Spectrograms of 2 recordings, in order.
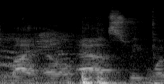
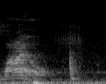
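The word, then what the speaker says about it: Lyell: and school the address out there is 1600 july rochester new york did i say it right what lyle it's lyle lyle lyle yeah i'm glad they spoke like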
